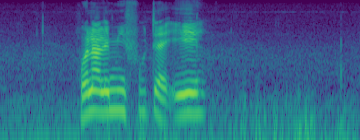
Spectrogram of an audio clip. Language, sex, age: Southern Sotho, male, 20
